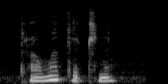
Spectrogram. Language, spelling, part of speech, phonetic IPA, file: Polish, traumatyczny, adjective, [ˌtrawmaˈtɨt͡ʃnɨ], LL-Q809 (pol)-traumatyczny.wav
